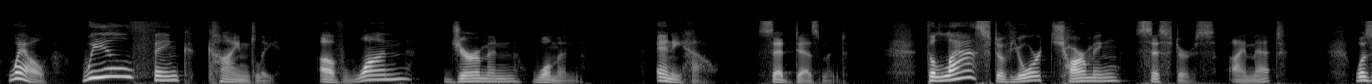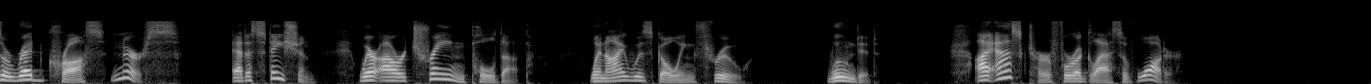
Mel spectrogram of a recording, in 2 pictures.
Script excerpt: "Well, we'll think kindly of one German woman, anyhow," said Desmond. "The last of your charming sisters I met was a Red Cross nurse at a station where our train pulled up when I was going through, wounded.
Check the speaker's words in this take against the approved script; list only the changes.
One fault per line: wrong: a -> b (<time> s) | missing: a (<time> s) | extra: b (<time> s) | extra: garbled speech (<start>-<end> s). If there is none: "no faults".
extra: I asked her for a glass of water (23.5 s)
